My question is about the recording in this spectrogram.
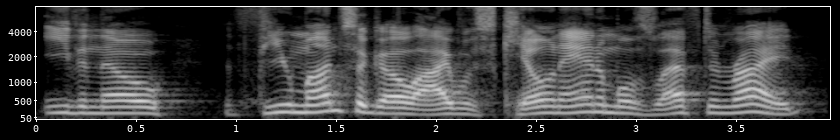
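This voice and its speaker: A man's voice: fairly high pitch, moderate pace, a bit bright, voice pushed up, lightly acted. A man putting on a sarcastic, sing-song voice to mock a smug, breezy young man.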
